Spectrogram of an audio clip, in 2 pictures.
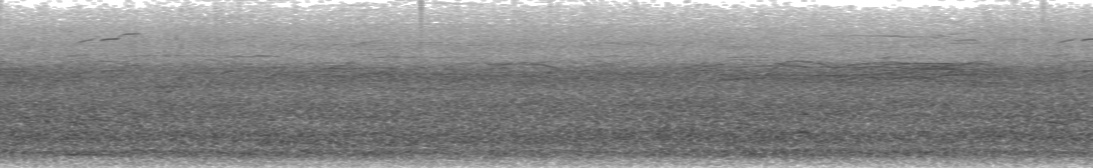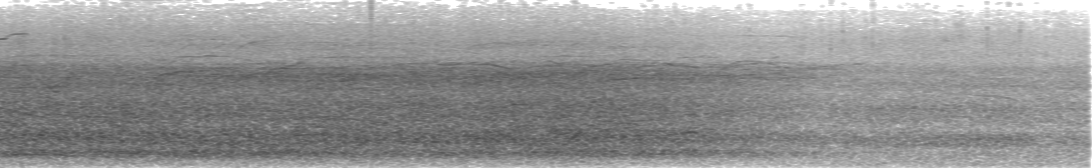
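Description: A large stadium crowd cheers and roars loudly.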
